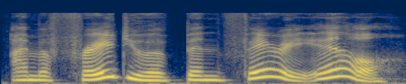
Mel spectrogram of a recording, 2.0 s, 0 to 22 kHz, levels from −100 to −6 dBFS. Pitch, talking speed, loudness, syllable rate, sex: 230 Hz, 235 wpm, -17 LUFS, 5.2 syllables/s, female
